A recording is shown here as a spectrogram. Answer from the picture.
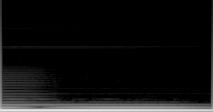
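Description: A held low guitar note or chord ringing out at the end of the instrumental intro: its brighter overtones die away early, leaving a steady low hum that slowly fades.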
